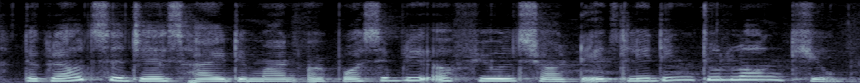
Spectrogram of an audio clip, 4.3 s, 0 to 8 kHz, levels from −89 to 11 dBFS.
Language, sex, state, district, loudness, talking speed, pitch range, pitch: English, female, Assam, Kamrup Metropolitan, -15 LUFS, 195 wpm, 200-270 Hz, 220 Hz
